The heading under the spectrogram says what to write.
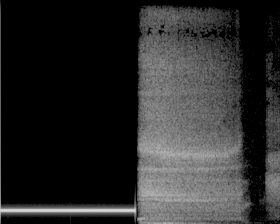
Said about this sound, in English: We'll beep that bit out as well. Yeah, beep that out.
